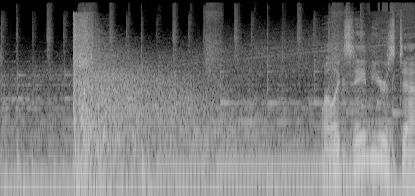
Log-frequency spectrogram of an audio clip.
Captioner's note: gunshot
